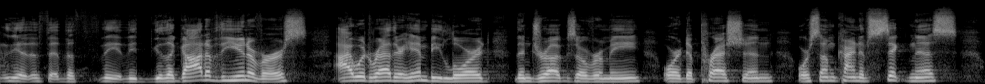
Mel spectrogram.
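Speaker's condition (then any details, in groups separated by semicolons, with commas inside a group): No condition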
